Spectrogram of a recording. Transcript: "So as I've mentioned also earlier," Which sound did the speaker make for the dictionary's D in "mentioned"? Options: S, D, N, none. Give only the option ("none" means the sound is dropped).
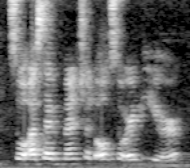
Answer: D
